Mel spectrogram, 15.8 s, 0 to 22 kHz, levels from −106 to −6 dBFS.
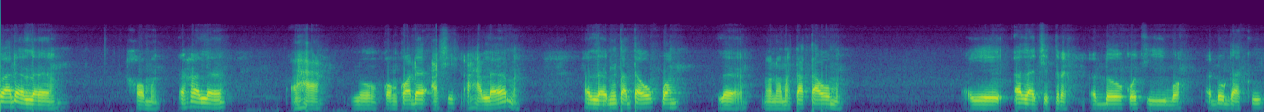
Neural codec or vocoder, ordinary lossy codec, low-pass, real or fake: none; Opus, 24 kbps; 9.9 kHz; real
